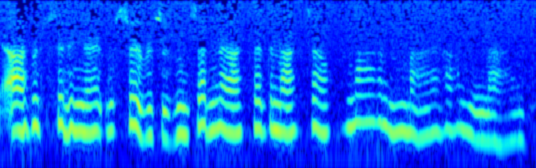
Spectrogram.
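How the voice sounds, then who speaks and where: An actress playing a dainty, chatty, slightly dotty widow with affected manners in an old radio drama. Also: female voice, high-pitched, moderate pace, dark tone, natural voice. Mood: dreamy, chatty. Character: genteel, dotty widow who enjoys attending strangers' funerals. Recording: muffled, noisy old radio recording.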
